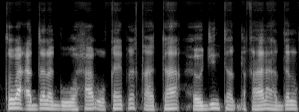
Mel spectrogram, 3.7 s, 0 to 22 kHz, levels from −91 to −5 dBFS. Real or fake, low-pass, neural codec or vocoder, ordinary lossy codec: fake; none; codec, 44.1 kHz, 2.6 kbps, SNAC; none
